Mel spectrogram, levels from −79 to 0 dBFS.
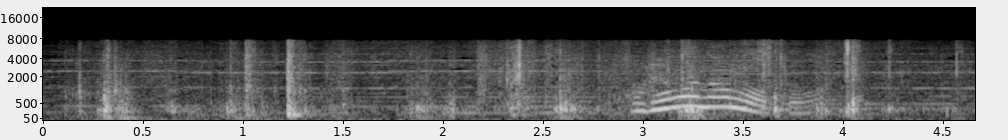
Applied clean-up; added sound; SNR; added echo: none; none; none; none.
